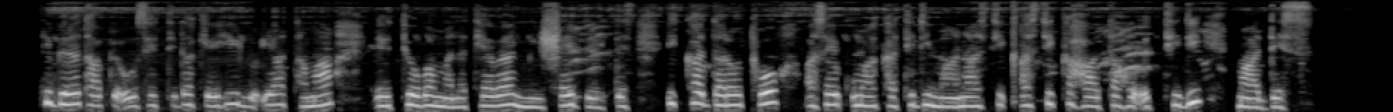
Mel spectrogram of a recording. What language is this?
Wolaytta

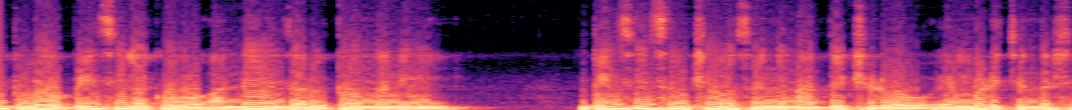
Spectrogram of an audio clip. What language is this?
Telugu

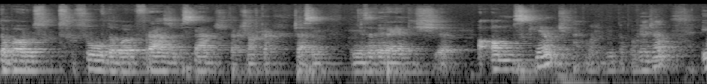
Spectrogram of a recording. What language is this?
Polish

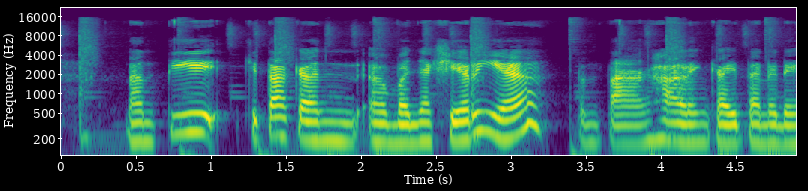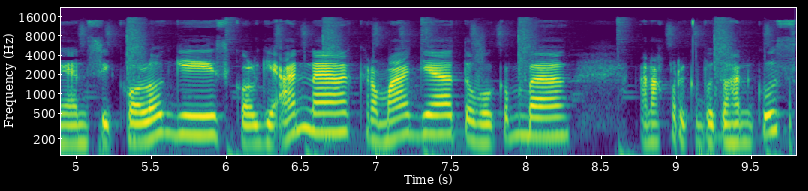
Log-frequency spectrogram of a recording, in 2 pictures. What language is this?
Indonesian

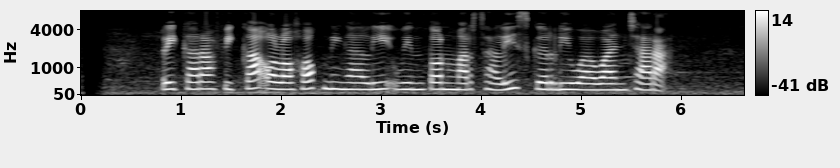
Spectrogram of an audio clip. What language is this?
Sundanese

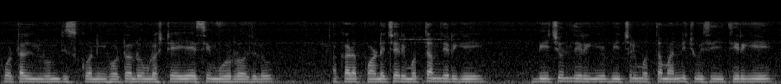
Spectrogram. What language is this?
Telugu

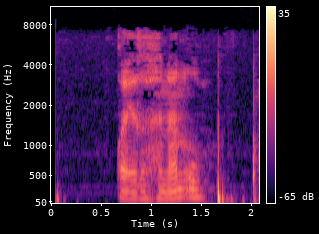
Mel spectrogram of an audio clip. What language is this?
Bashkir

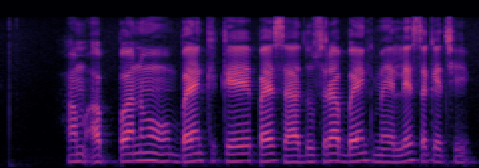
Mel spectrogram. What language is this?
Maithili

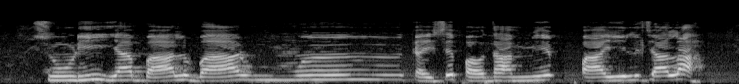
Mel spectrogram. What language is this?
Bhojpuri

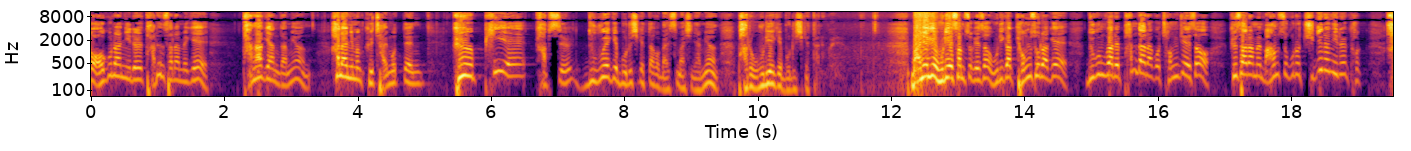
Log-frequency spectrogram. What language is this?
Korean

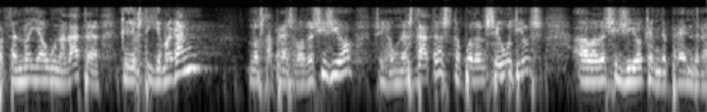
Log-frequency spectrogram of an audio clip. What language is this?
Catalan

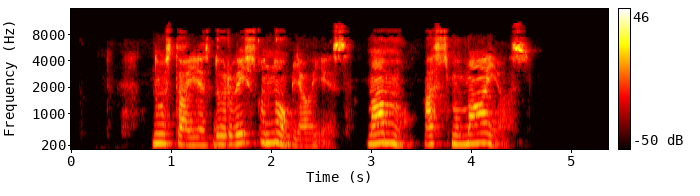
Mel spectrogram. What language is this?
Latvian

